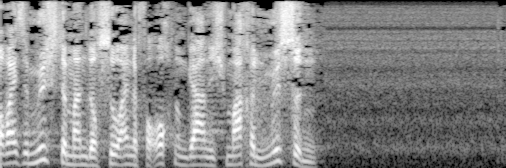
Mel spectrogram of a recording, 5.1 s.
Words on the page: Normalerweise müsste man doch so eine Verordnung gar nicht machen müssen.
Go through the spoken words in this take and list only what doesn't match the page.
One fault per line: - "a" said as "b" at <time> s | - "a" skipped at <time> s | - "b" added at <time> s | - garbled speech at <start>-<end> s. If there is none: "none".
none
